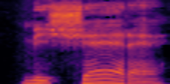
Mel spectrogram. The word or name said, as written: miscere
